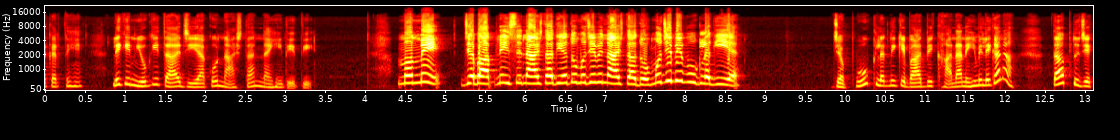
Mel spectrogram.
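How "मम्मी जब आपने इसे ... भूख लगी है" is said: put-on high, whiny child complaining to grandma; a young girl pleading her case, a bit higher; sulky little girl. Girl complains to grandma about her mother, whiny child voice.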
